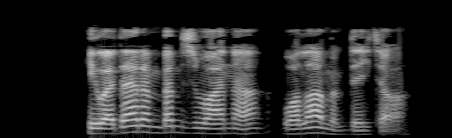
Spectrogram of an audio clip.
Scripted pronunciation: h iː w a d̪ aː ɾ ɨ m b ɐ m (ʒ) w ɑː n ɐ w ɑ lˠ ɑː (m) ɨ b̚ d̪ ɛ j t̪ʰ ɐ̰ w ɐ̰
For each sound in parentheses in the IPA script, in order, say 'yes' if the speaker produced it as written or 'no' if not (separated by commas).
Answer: no, yes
